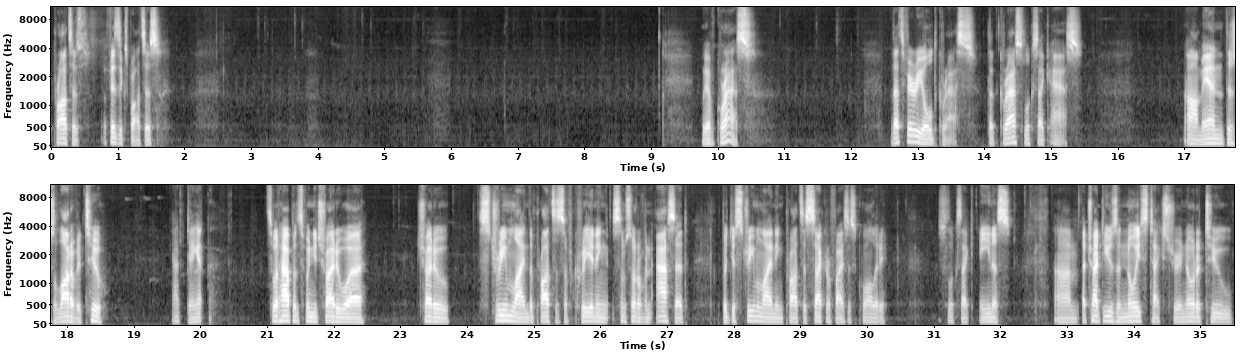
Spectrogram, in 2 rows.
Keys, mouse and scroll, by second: 7.3 double click, 7.7 double click, 11.8-12.5 scroll up 11, 12.5 middle click, 13.2-13.9 scroll down 3, 15.7-16.9 scroll down 7, 20.1 ctrl+z, 20.4 ctrl+z, 21.9 right click, 23.4 double click, 25.0-25.9 scroll up 14, 32.4 shift+click.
